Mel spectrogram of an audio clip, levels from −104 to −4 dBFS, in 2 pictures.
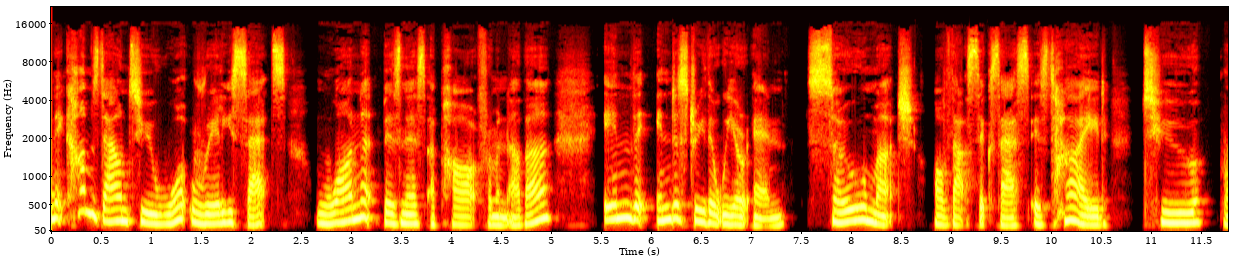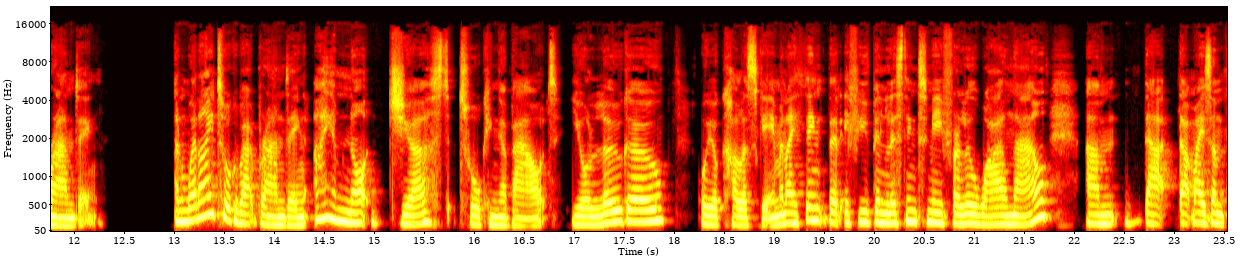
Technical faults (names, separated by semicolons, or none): none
